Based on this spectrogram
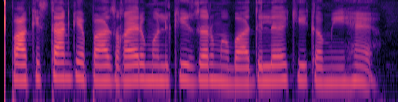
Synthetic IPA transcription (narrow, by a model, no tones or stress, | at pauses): paːkɪst̪aːnkepaːsɣɛːɾmʊlkizɐɾmʊbaːd̪ɪlekikɐmiɦɛː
